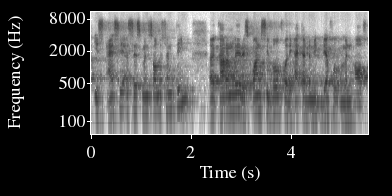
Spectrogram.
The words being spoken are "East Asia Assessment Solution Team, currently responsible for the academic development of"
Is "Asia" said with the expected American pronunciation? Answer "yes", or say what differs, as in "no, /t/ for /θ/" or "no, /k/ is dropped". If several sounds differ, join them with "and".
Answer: no, /s/ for /ʒ/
